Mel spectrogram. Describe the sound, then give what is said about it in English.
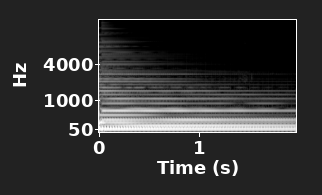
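Guitar strings struck once and left ringing, with the index finger on the fourth string at the second fret, a full, steady low chord that sustains loudly for the whole two seconds while its bright upper overtones gradually fade, with no talking. “You can hear how it's ringing out really nicely, and I'm just moving my index finger up and down the fretboard.”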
